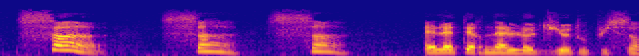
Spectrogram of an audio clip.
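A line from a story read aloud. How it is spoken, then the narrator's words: Very soft voice. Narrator (French): il doit l'avoir dit très doucement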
